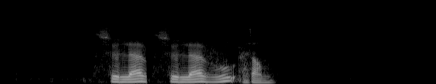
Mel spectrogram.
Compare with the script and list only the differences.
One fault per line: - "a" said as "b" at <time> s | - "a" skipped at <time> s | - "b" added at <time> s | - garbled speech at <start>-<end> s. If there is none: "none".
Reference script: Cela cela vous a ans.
none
